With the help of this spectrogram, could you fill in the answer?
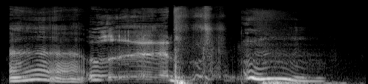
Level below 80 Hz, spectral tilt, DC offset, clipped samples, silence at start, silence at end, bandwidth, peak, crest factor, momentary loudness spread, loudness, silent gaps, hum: -28 dBFS; -5.5 dB/octave; under 0.1%; under 0.1%; 0.1 s; 0.2 s; 16 kHz; 0 dBFS; 20 dB; 14 LU; -21 LUFS; none; none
